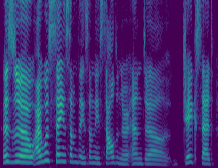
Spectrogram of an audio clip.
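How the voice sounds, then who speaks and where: Bright, clear-voiced woman streamer. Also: high-pitched, steady tone, moderate pace, no room sound, clean studio sound. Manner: chatty and giggly, many fillers, musing over English words. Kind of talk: casual live-stream chat.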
